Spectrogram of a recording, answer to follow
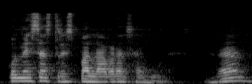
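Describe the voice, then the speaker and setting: A man with a Mexican Spanish accent teaching a language lesson, slow and patient, thinking aloud with pauses. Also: medium pitch, lively intonation. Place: parish classroom or home office.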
